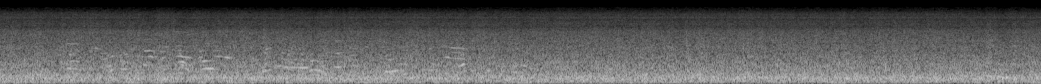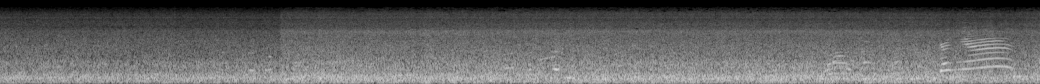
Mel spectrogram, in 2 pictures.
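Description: Waterfall: water pouring over rocks close by, a loud, steady rush that gets slightly louder about 13 seconds in. Faint brief calls sound over it, with a short rising call right at the end.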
